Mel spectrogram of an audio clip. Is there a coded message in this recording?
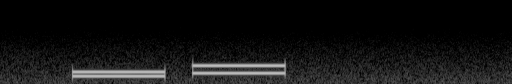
Yes: aircraft SELCAL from 0.7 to 2.9 s, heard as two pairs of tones. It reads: CG-FL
